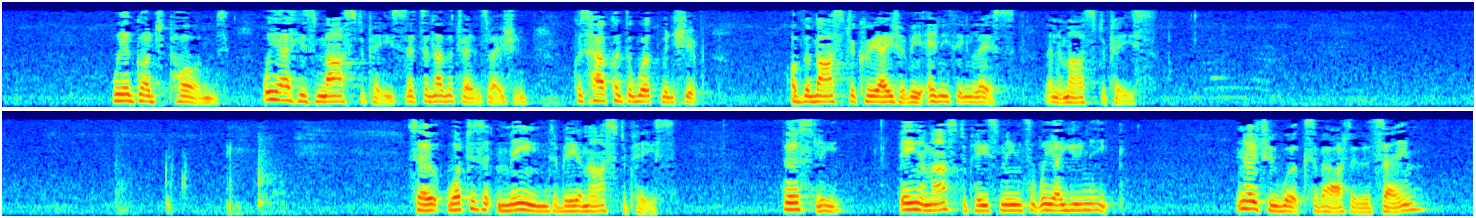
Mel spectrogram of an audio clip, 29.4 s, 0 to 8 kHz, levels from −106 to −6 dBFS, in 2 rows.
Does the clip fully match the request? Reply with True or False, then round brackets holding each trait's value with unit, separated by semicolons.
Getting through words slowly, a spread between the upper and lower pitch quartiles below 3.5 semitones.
True (105 wpm; 2.8 semitones)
